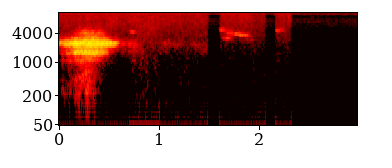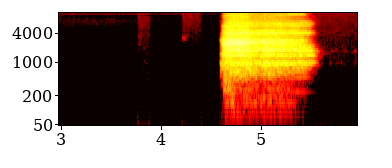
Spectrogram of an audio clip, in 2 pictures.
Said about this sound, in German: Atmet ein. tief und lange aus. Einatmen.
